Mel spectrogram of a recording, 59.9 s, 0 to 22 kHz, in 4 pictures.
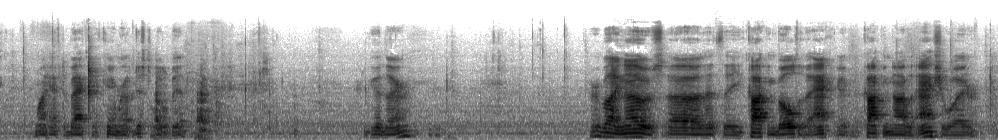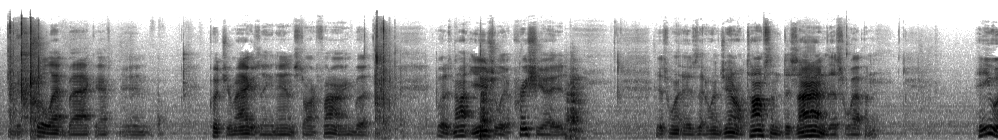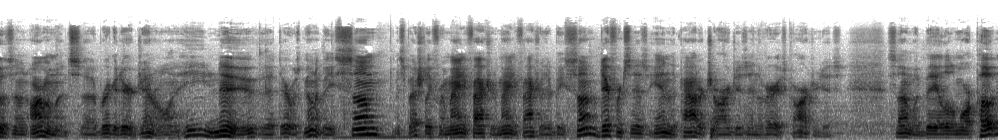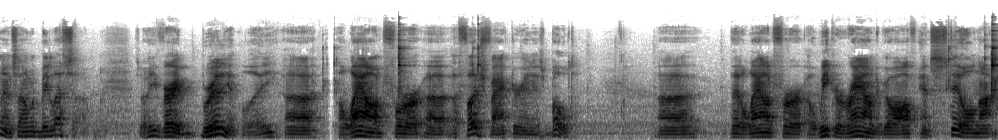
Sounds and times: Speech: 0:00.5 - 0:03.0, 0:05.4 - 0:06.6, 0:08.8 - 0:17.3, 0:18.1 - 0:20.6, 0:21.5 - 0:23.8, 0:24.8 - 0:28.2, 0:29.6 - 0:42.6, 0:43.2 - 0:53.6, 0:54.8 - 0:59.8.

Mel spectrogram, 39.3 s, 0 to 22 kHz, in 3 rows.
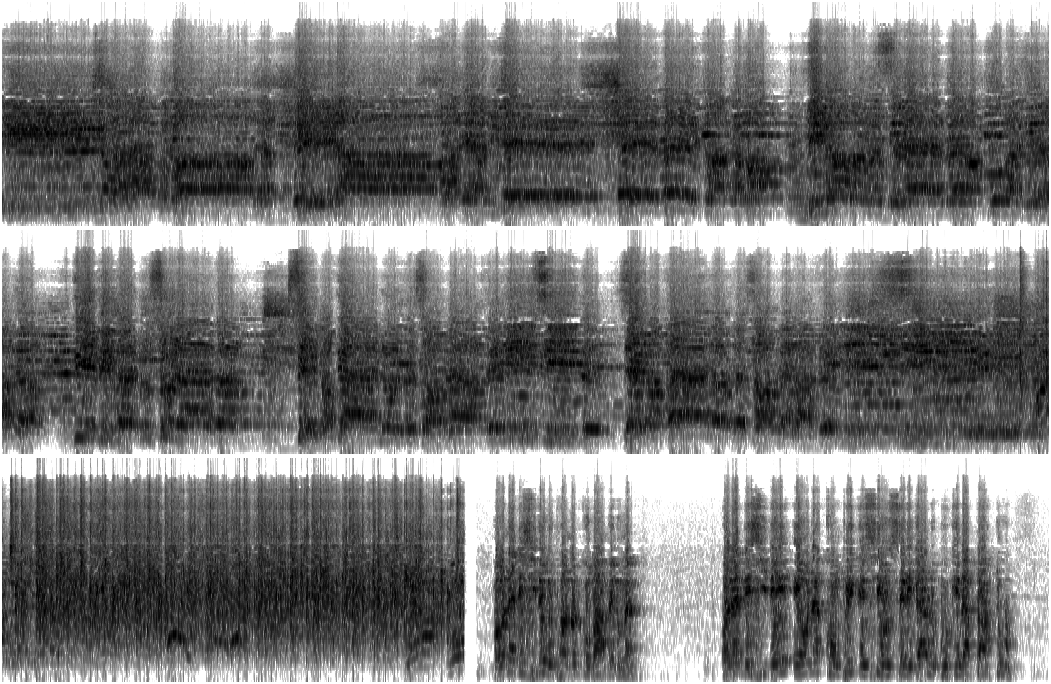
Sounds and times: Music: 0:00.0 - 0:26.3.

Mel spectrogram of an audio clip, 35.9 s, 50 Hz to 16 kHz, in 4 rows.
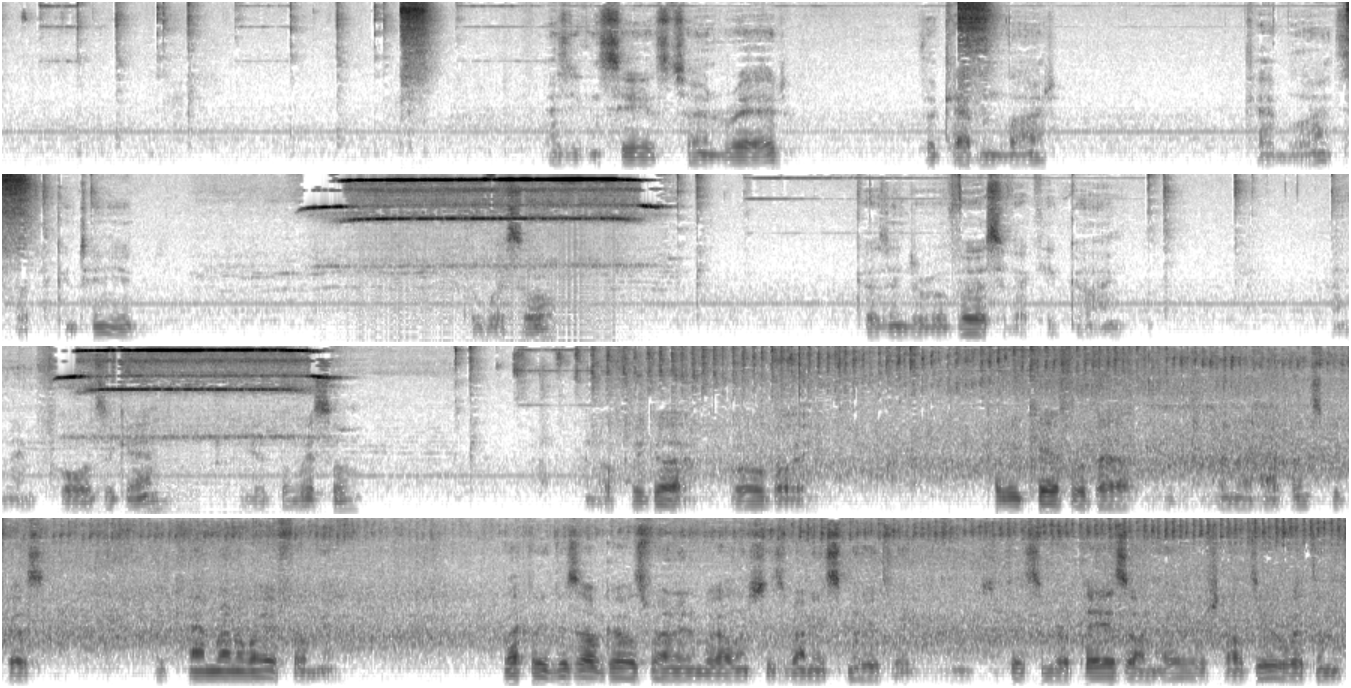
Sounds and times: Speech: 0:03.6 - 0:05.3, 0:06.1 - 0:07.1, 0:08.3 - 0:09.9, 0:12.1 - 0:12.7, 0:14.7 - 0:16.5, 0:17.9 - 0:20.4, 0:21.8 - 0:23.4, 0:24.6 - 0:27.3, 0:28.0 - 0:29.2, 0:30.3 - 0:35.9
Train: 0:22.6 - 0:30.2.

